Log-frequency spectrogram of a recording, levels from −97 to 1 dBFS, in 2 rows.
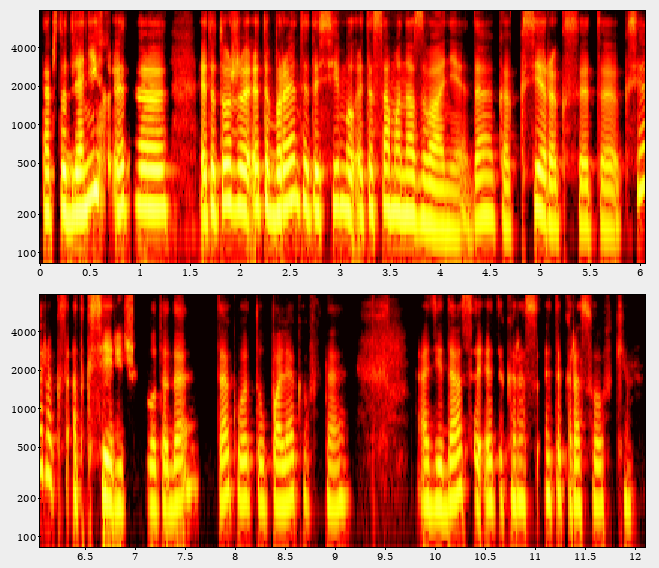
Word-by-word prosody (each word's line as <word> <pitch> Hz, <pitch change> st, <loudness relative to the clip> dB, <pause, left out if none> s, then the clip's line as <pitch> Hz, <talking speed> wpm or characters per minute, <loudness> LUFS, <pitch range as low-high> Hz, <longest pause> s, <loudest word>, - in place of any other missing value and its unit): Так 210 Hz, -2 st, 0 dB
что 220 Hz, +1 st, +7 dB
для 210 Hz, +1 st, +7 dB
них 295 Hz, +5 st, +6 dB
это 225 Hz, 0 st, +5 dB, 0.3 s
это 200 Hz, +2 st, +4 dB
тоже 235 Hz, 0 st, +5 dB
это 230 Hz, +1 st, +5 dB
бренд, 235 Hz, +5 st, +4 dB
это 215 Hz, -2 st, +4 dB
символ, 225 Hz, -1 st, 0 dB
это 205 Hz, +2 st, -1 dB
самоназвание, 185 Hz, -7 st, 0 dB
да. 190 Hz, +3 st, -3 dB
Как 165 Hz, -3 st, -8 dB
"Ксерокс"- 180 Hz, -7 st, -1 dB
это 165 Hz, 0 st, -4 dB
"Ксерокс", 310 Hz, -2 st, -5 dB
отксерить 195 Hz, -4 st, 0 dB
чего-то, 175 Hz, -1 st, -6 dB
да, 185 Hz, +3 st, -2 dB, 0.3 s
так 210 Hz, +3 st, -4 dB
вот 195 Hz, -1 st, -5 dB
у 185 Hz, -, -5 dB
поляков, 185 Hz, +2 st, -4 dB
да, 180 Hz, +2 st, -7 dB, 0.7 s
"Адидасы"- 185 Hz, +5 st, -3 dB
это 190 Hz, +1 st, -5 dB
крос 190 Hz, -2 st, -7 dB
это 210 Hz, 0 st, -6 dB
кроссовки. 185 Hz, -1 st, -8 dB
200 Hz, 155 wpm, -21 LUFS, 180-220 Hz, 0.7 s, что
